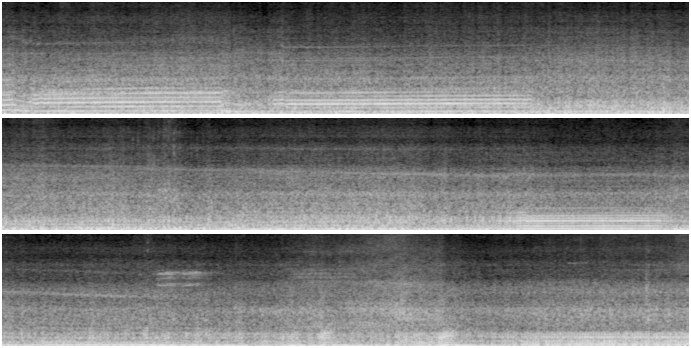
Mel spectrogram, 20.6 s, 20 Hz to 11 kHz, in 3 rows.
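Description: Kawasaki Z900's inline-four engine heard from the rider's seat, pulling up through the gears, with the pitch rising and dropping at shifts right at the start and about two seconds in. After that it runs over a steady rush of wind and road noise while cruising. The engine note comes up again for a moment about twelve seconds in.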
